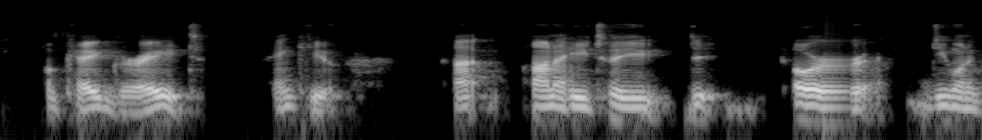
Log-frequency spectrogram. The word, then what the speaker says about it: Anahita: second day there you go um hi i'm anahita i graduated from usc last year um don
